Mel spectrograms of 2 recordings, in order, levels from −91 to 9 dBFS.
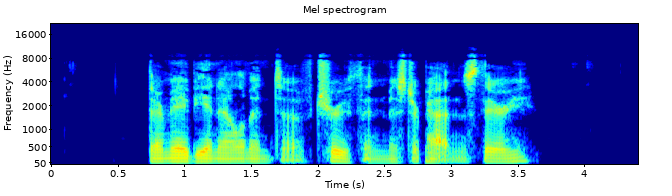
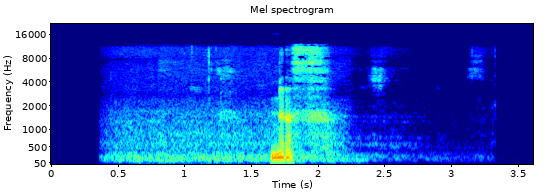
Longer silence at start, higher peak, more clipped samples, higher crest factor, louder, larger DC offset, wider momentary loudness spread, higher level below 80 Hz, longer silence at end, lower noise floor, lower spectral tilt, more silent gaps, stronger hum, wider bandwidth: first, 0.75 s vs 0.5 s; about the same, -6 dBFS vs -8 dBFS; neither; about the same, 22 dB vs 22 dB; about the same, -27 LUFS vs -25 LUFS; neither; second, 10 LU vs 26 LU; first, -48 dBFS vs -64 dBFS; second, 0.85 s vs 1.15 s; first, -79 dBFS vs -66 dBFS; about the same, -3.5 dB/octave vs -4.5 dB/octave; neither; neither; second, 9.6 kHz vs 12.5 kHz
